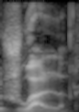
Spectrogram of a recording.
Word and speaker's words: joual: On dit le joual, pas le comme cheval. Le cheval. Voilà, le joual.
